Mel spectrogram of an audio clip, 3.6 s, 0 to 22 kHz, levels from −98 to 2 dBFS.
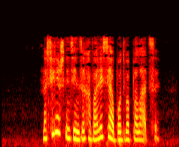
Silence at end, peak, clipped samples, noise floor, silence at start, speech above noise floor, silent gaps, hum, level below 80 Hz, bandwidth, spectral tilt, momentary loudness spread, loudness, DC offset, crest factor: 0.4 s; -10 dBFS; under 0.1%; -68 dBFS; 0.85 s; 44 dB; none; none; -62 dBFS; 8.2 kHz; -4 dB/octave; 14 LU; -24 LUFS; under 0.1%; 16 dB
